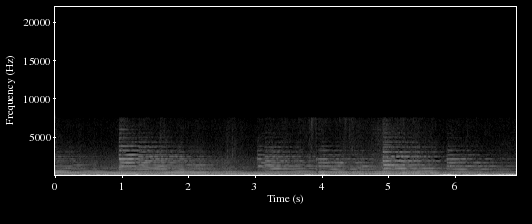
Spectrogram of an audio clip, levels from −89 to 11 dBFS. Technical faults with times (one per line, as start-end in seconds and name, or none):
3.92-3.96 short concealed packet loss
